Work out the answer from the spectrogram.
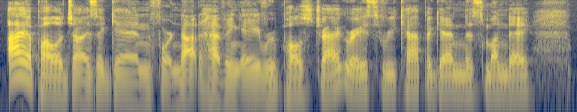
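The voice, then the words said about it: Stuffy, nasal, congested voice. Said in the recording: “this sickness has been kicking my ass. I've been sick. ... tell from my voice ... it's very stuffy and nasally ... sinus congestion”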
